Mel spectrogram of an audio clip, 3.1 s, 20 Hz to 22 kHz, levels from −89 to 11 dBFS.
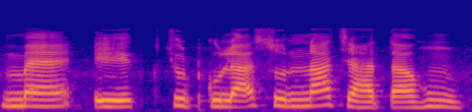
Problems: background sounds at intervals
